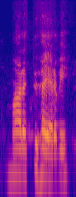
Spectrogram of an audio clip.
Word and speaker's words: Maaret Pyhäjärvi: Maaret Pyhäjärvi. Maaret Pyhäjärvi.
